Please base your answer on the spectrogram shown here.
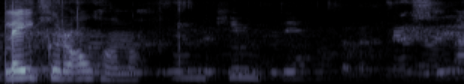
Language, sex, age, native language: Icelandic, male, 9, Icelandic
